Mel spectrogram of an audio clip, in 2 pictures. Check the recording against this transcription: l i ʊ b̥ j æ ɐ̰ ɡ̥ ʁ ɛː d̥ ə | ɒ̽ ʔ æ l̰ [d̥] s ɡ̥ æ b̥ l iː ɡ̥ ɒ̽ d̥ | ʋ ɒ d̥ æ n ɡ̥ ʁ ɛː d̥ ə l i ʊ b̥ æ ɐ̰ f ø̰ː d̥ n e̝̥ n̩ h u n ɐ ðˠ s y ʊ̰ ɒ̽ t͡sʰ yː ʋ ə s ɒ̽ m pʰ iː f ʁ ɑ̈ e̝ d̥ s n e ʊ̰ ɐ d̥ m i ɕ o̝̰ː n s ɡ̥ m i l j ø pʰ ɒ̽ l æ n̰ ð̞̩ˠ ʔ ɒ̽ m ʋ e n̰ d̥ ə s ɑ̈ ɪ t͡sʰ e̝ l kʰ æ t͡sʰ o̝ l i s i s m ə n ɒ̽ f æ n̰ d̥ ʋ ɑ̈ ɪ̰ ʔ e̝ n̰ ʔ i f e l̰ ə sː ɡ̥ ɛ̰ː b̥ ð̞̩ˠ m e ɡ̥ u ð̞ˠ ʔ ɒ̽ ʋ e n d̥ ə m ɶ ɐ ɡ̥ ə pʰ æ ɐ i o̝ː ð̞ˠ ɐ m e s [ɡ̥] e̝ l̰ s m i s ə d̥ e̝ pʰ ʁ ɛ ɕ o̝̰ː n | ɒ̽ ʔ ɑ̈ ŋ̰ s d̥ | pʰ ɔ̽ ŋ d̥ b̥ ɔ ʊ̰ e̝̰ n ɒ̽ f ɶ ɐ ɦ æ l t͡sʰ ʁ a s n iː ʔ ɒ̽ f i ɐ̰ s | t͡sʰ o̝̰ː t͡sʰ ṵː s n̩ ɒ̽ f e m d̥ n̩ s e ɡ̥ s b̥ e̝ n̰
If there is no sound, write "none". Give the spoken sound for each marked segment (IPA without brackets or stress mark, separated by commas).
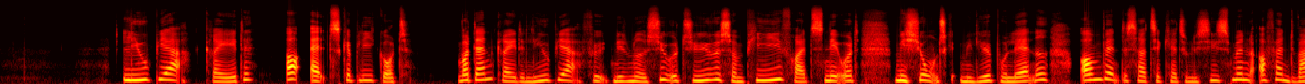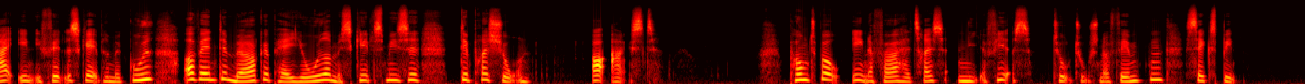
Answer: d̥, ɡ̥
